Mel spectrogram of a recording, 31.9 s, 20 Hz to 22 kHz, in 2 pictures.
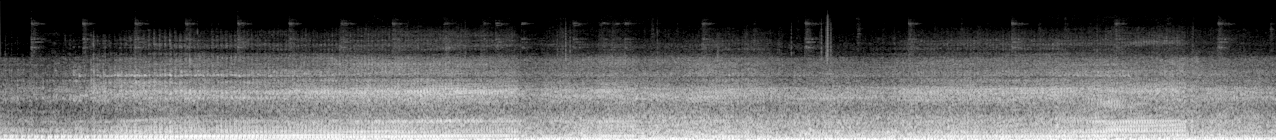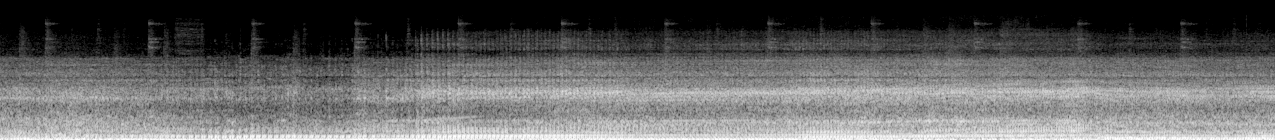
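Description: Ducati XDiavel S's 1262 cc Testastretta V-twin engine pulling the bike up from about 30 to 70 km/h. Its pitch climbs and drops back at each gear change, several times, over steady wind rush.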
